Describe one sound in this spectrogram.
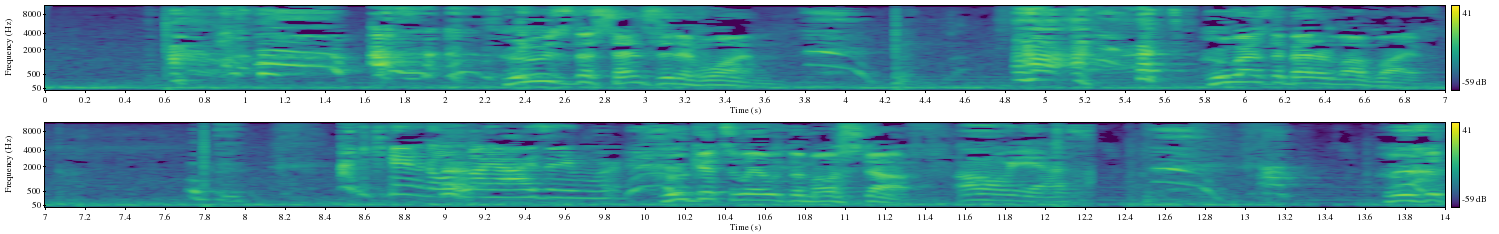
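A young man laughs and screams loudly.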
